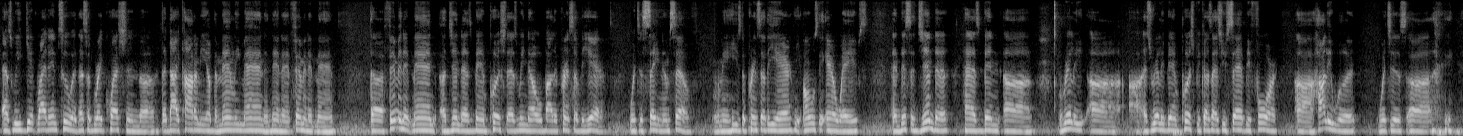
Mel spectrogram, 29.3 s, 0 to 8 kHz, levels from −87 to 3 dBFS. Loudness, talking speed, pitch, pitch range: -21 LUFS, 155 wpm, 125 Hz, 115-135 Hz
